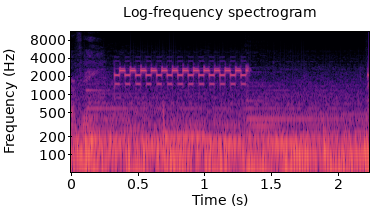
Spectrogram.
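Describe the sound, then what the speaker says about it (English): A telephone rings in Batman: The Telltale Series, a steady electronic trill held for about a second, pausing, then starting again, loud over a low game soundtrack. "I can't get the phone to stop ringing."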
